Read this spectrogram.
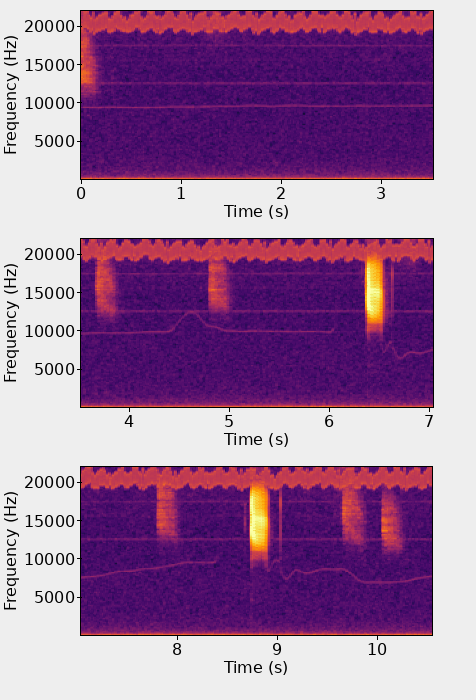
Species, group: Isophya rhodopensis, Orthoptera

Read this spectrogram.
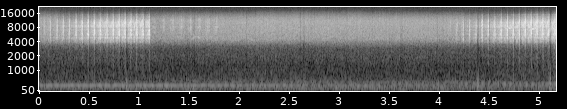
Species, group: Chrysochraon dispar, Orthoptera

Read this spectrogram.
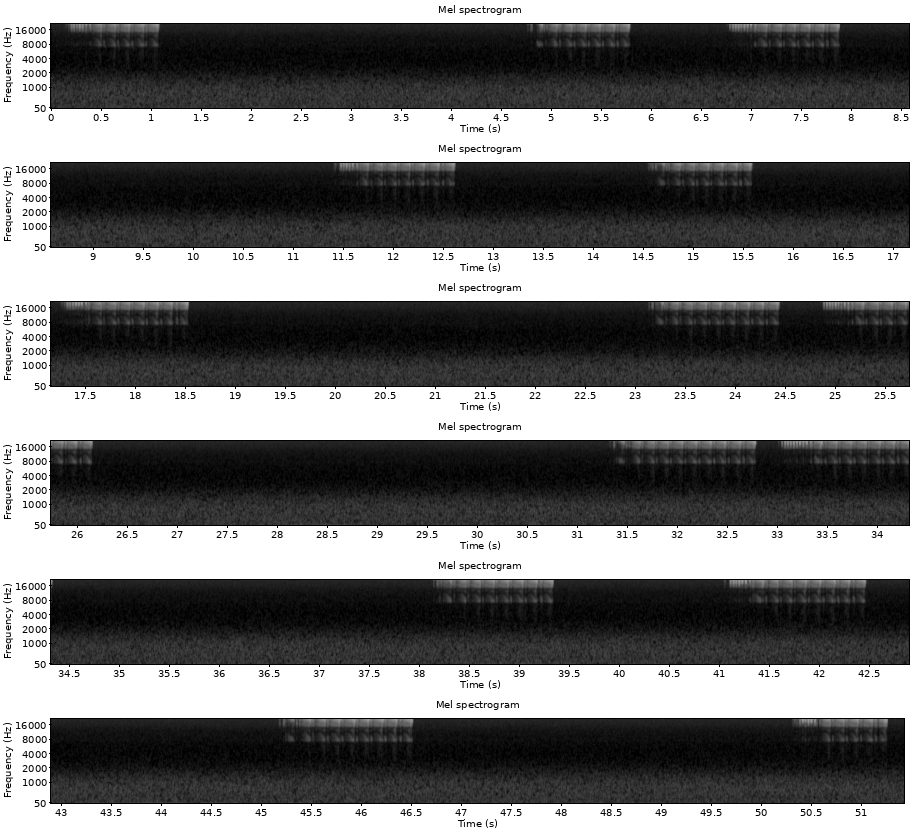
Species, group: Parnassiana gionica, Orthoptera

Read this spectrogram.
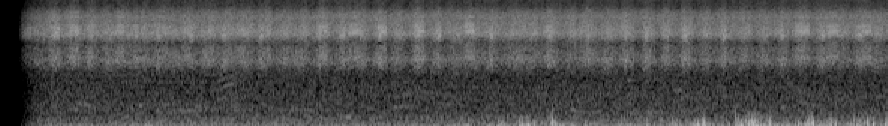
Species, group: Cicada orni, Cicadidae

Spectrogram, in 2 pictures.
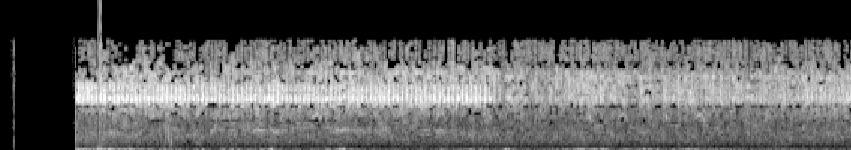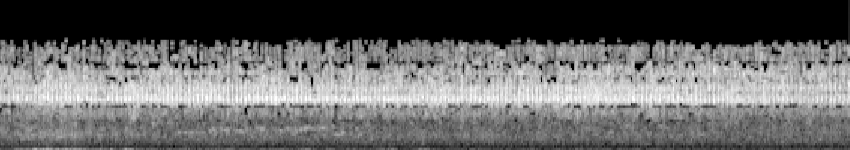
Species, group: Tettigonia cantans, Orthoptera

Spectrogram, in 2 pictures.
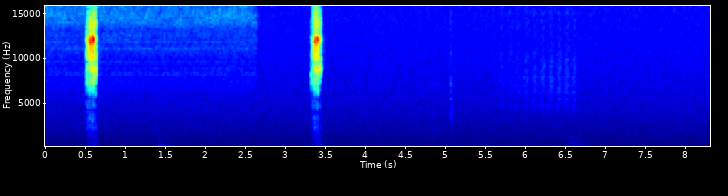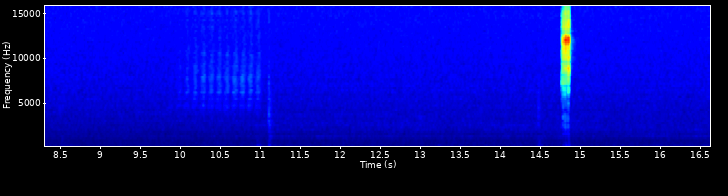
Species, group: Pholidoptera griseoaptera, Orthoptera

